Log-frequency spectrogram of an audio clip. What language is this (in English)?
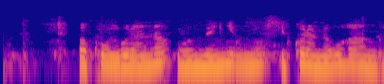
Kinyarwanda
